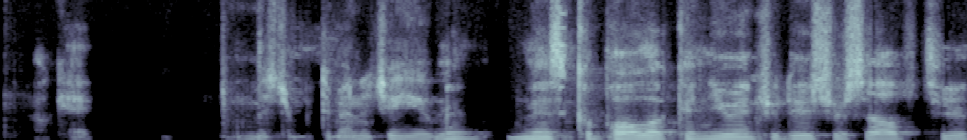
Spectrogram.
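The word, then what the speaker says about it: Coppola: ready to go hello uh I'm Metra from pronouncing your name correctly it's uh Marissa CA that's a okay it's Marissa Capa Marissa okay that that's right I see that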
